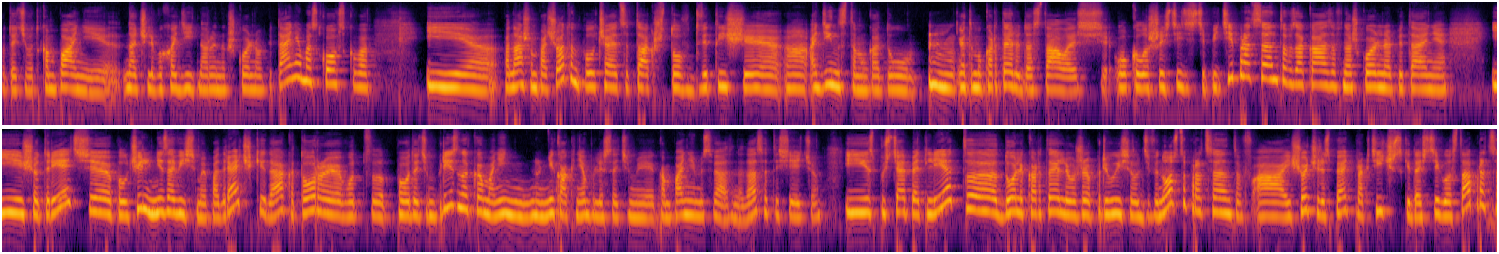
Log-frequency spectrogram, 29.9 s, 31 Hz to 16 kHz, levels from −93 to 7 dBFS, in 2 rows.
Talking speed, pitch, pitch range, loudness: 140 wpm, 210 Hz, 200-235 Hz, -16 LUFS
